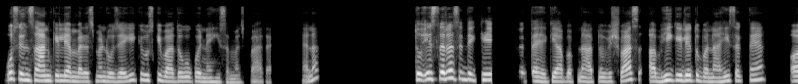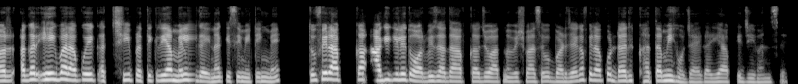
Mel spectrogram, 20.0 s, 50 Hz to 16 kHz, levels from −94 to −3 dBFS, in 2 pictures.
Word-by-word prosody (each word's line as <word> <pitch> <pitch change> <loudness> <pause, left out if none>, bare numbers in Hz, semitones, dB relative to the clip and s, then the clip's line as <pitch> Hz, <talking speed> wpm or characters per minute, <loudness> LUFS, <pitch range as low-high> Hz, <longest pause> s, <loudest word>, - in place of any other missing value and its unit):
उस 285 - -5
इंसान 225 -4 +4
के 220 +1 -1
लिए 215 -1 +2
एम्बैरसमेंट 190 0 -3
हो 180 - -2
जाएगी 180 +6 -2
कि 245 +1 -6
उसकी 230 0 -2
बातों 180 +1 -3
को 190 0 -3
कोई 180 0 -2
नहीं 165 -1 -5
समझ 145 -2 -11
पा - - -18
रहा - - -14
है। - - -17 0.4
है - - -9
ना? - - -4 1.2
तो 260 - +7
इस 275 +2 +2
तरह 295 +3 +7
से 290 - -6
देखिए, 245 -1 +1 0.4
लगता 270 -7 -6
है 180 -3 -2
कि 175 - -4
आप 180 -1 -2
अपना 175 0 -6
आत्मविश्वास 180 +9 -2
अभी 190 +5 +2
के 225 0 +2
लिए 225 0 +4
तो - - -1
बना 175 -2 -4
ही 195 +5 -1
सकते 215 +2 -6
हैं 255 +3 -1 0.4
और 210 0 +3
अगर 250 +4 +5
एक 260 +2 +6
बार 270 0 +7
आपको 235 +1 +4
एक 245 -2 +3
अच्छी 220 +4 -3
प्रतिक्रिया 220 +1 +2
मिल 230 +2 +4
गई 185 -3 0
ना 180 +2 -1
किसी 190 0 -6
मीटिंग 180 +1 -4
में, 175 +4 -4 0.4
तो 230 0 0
फिर 275 +3 +5
आपका 255 0 +4 0.2
आगे 235 +3 +4
के 250 - 0
लिए 250 0 +4
तो 245 -3 0
और 190 -2 0
भी 200 +2 -1
ज़्यादा 190 -2 -2
आपका 180 +1 -6
जो 185 - -1
आत्मविश्वास 175 0 -7
है, - - -5
वो 190 - -6
बढ़ 170 -1 -4
जाएगा। 190 +7 -3
फिर 245 0 -4
आपको 225 +2 -1
डर 210 0 +1
ख़त्म 195 +2 -2
ही 220 - +3
हो 175 -6 -6
जाएगा 155 +1 -10
ये 160 +2 -7
आपके 165 -1 -7
जीवन 155 -1 -11
से। 155 - -14
200 Hz, 240 wpm, -22 LUFS, 180-235 Hz, 1.2 s, तो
